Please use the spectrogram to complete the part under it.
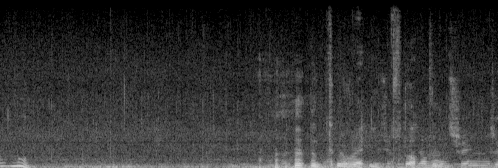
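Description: A thunderstorm over the Wirral in June, with heavy rain hissing steadily, a thunder rumble early on and birds chirping faintly through the downpour, recorded outdoors on a camcorder.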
